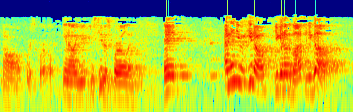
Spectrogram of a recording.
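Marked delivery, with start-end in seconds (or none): 0.1-1.1 low, soft murmur of pity; pitying sigh. Retold or imitated. Commuter pitying the roadkill squirrel, low soft murmur. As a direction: mutter it sadly to yourself.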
